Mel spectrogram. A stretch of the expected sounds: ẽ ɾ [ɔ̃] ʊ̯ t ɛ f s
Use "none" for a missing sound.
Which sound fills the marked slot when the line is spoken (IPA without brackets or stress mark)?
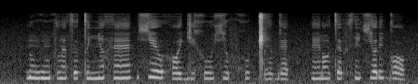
ɔ̃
